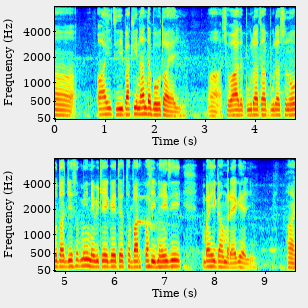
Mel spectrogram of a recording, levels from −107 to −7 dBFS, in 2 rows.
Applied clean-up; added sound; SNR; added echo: none; none; none; none.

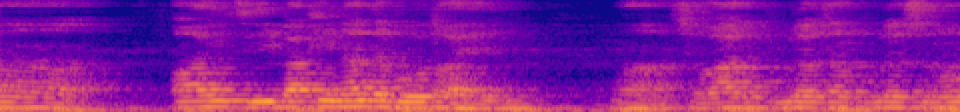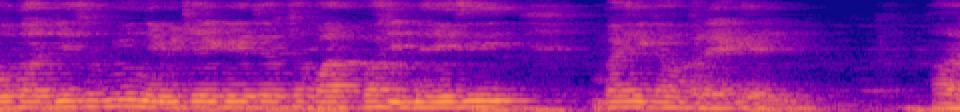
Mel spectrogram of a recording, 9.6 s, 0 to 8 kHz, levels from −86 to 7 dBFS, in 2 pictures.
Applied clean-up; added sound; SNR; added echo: none; none; none; reverberation time 0.6 s.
